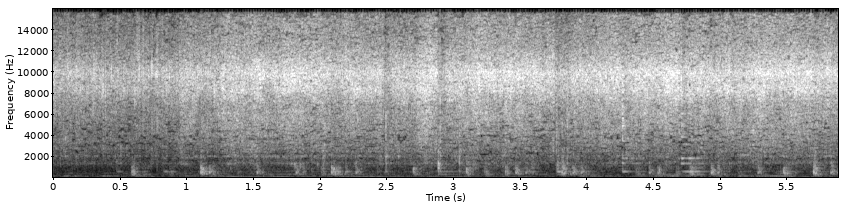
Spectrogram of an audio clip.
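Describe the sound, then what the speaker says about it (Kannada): Ginger garlic paste frying in hot oil for mutton biryani, a steady close sizzle with repeated scraping stirs of a spoon against the pan. "ಶುಂಠಿ ಬೆಳ್ಳುಳ್ಳಿ ಲಾಸ್ಟ್ ಸ್ವಲ್ಪ ನಾವು ಫ್ರೈ ಮಾಡ್ಕೊಬೇಕು."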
